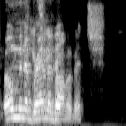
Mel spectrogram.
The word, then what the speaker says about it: Roman Abramovich: You know, Chelsea, like you said, how do you say the owner's Roman Abramovich.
